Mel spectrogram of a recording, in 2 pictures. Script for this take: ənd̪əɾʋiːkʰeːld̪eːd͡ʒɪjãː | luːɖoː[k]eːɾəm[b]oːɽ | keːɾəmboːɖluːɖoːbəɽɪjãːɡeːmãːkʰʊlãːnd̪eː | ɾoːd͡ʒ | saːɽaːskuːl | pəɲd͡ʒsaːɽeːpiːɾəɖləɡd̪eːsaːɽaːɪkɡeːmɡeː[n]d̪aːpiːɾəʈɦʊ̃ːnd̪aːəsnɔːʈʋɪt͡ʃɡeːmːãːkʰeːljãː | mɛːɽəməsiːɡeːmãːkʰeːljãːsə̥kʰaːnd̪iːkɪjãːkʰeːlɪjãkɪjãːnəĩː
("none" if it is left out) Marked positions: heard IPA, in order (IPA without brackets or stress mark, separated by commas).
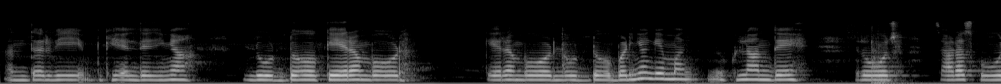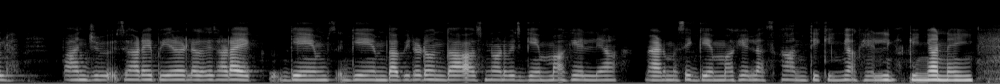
k, b, m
